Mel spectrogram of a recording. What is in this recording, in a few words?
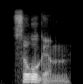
"sorghum", British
